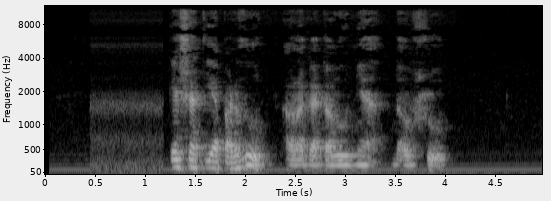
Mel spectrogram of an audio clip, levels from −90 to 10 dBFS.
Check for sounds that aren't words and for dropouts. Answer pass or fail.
pass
